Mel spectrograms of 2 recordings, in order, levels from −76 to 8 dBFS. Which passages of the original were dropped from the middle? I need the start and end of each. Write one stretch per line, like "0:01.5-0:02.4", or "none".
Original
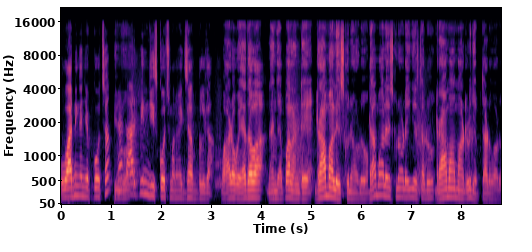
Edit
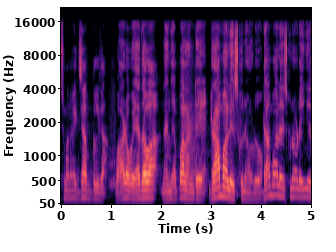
none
